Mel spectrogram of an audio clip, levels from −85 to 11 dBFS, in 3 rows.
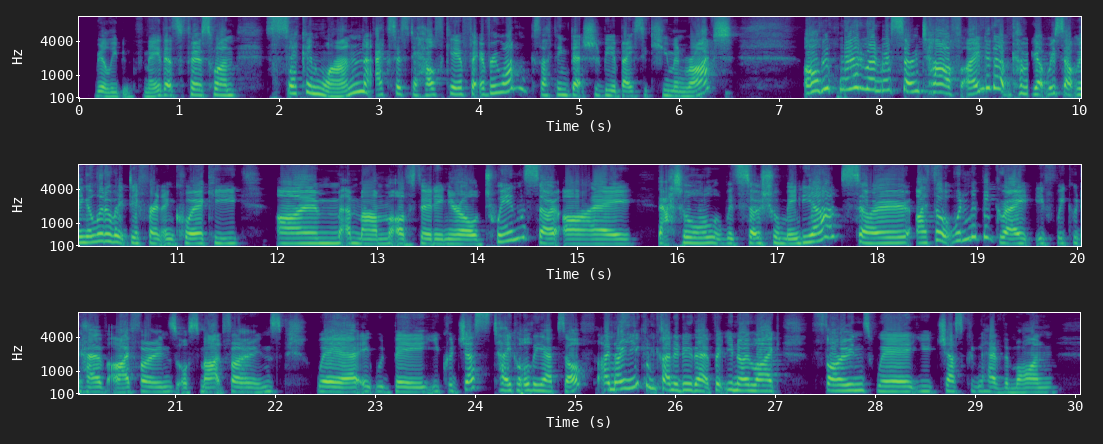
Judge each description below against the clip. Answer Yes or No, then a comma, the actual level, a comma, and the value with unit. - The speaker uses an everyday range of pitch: No, wide, 6.0 semitones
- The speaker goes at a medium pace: No, fast, 210 wpm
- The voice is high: Yes, high, 215 Hz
